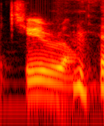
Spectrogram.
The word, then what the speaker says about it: Theron: O pessoal fala que a pronúncia é Theron,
